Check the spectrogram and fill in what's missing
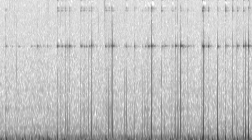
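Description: Fingertips and fingernails tap and scratch an empty, hand-sized, hollow clear glass jar with a threaded rim. Quick, dry clinks and clicks come in uneven bursts over a faint, steady high ring, with short taps cutting off almost at once.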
